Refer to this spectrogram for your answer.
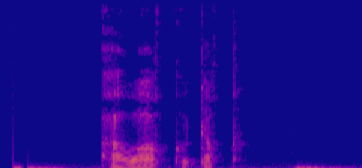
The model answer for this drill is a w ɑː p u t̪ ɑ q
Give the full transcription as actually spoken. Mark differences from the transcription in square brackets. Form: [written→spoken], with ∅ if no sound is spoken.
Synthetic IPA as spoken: a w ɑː [p→q] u t̪ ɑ q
